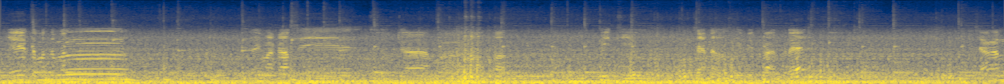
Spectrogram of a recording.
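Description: Car cabin noise while driving: a steady low rumble of engine and road. A voice is heard in short snatches over it, with background music.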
